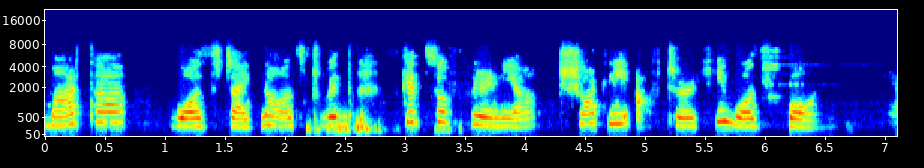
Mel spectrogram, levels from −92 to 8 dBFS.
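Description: No technical faults can be heard in the speech. It has passed through a call path, and its high end stops at about 8 kHz, which fits a wideband call codec such as Opus.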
